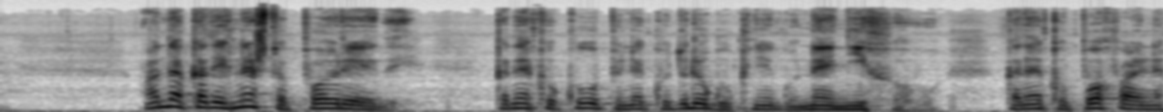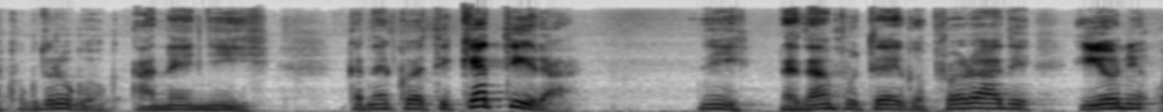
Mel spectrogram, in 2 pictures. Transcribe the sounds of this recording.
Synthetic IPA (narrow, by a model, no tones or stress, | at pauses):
o̞nd̪akad̪jixne̞ʃt̪o̞po̞ʋɾjed̪i | kad̪ne̞ko̞kuːpine̞kud̪ɾuɡukɲiɡune̞ɲixo̞ʋu | kad̪ne̞ko̞po̞xʋaːline̞ko̞ɡd̪ɾuɡo̞ːɡane̞ɲiːxkad̪ne̞koe̞t̪iket̪iːɾa̰ | ɲiːxnaje̞d̪anpuːt̪eɡopɾo̞ɾaːd̪iio̞ni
